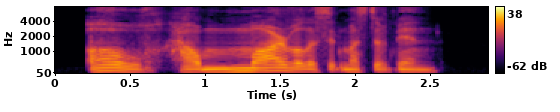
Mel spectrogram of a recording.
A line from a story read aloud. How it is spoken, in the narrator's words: the other twin sighed and said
